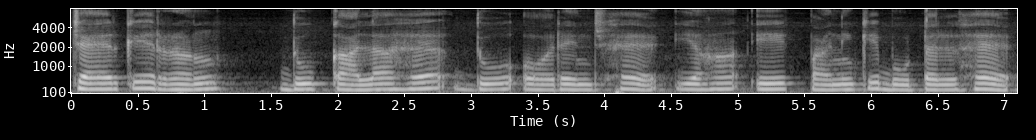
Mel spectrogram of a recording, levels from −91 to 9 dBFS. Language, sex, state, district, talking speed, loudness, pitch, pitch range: Hindi, female, Gujarat, Valsad, 125 wpm, -19 LUFS, 195 Hz, 185-200 Hz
